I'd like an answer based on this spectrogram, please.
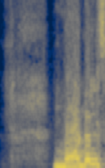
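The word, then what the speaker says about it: modals: मोडाल्स की बजाय बेटा इसको जो अगर आप प्रोनाउंस करेंगे तो आप इसको करेंगे मॉडल्स, मोडाल्स नहीं, ठीक है। पहले मोडाल्स बोल देते थे बट अब इग्नोर कीजिए, मॉडल्स आप बोलेंगे, ठीक है।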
